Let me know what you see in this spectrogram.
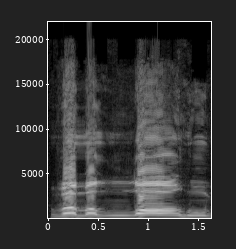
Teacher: یہاں لفظ اللہ کو موٹا پڑے گا کیونکہ اس سے پہلے میم کے اوپر زبر ہے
